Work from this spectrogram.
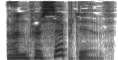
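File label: "unperceptive", British English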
